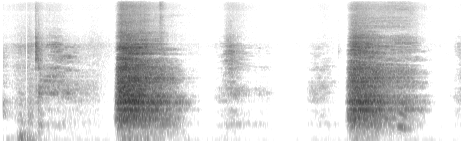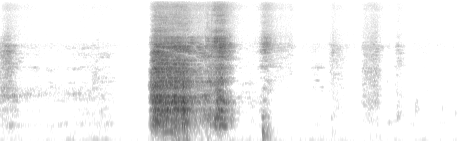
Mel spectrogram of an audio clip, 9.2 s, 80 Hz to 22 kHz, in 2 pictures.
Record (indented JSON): {
  "exhalation_length": "9.2 s",
  "exhalation_amplitude": 5526,
  "exhalation_signal_mean_std_ratio": 0.31,
  "survey_phase": "beta (2021-08-13 to 2022-03-07)",
  "age": "18-44",
  "gender": "Male",
  "wearing_mask": "No",
  "symptom_none": true,
  "smoker_status": "Ex-smoker",
  "respiratory_condition_asthma": false,
  "respiratory_condition_other": false,
  "recruitment_source": "REACT",
  "submission_delay": "8 days",
  "covid_test_method": "RT-qPCR"
}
